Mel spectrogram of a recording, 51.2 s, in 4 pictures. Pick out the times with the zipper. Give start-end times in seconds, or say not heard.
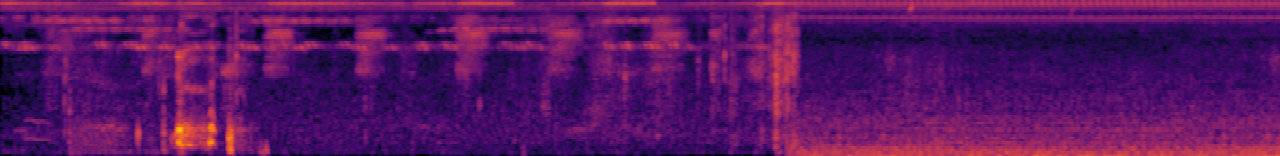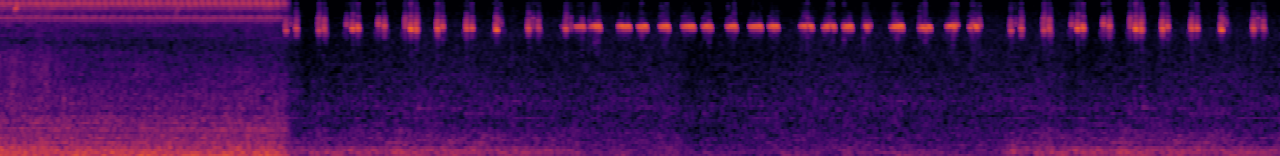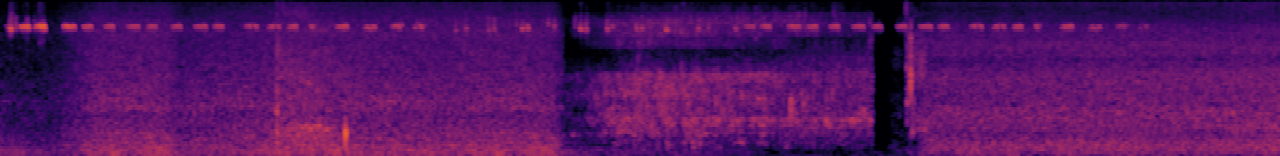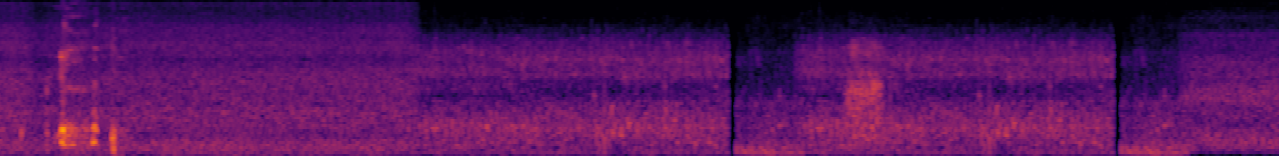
46.8-47.4.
